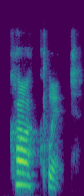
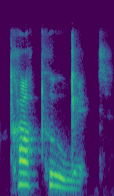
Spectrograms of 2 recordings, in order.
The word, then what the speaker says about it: coquit: With the word cocuit in English, that would be 2 syllables. Coquit. Right? But in Latin, they're going to actually turn that into 3 syllables. Cocuit.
